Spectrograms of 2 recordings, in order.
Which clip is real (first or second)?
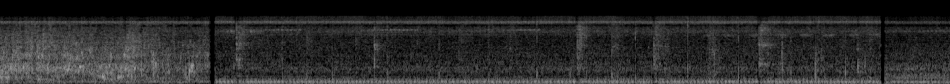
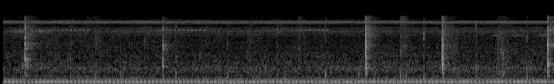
second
